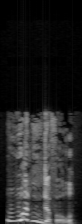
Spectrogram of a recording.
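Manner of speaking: very high, loud, drawn-out delight; delighted exclamation. A narrator's reading. Hostess hearing he'll meet her daughter, delighted exclamation. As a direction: burst out in high-pitched joy. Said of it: "Lady Plainsworth exclaimed".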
